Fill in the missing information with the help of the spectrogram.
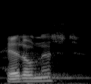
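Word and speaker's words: hedonist: okay he became a i think it's pronounced head on this h-e-d-o-n-i-s-t and that's a person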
